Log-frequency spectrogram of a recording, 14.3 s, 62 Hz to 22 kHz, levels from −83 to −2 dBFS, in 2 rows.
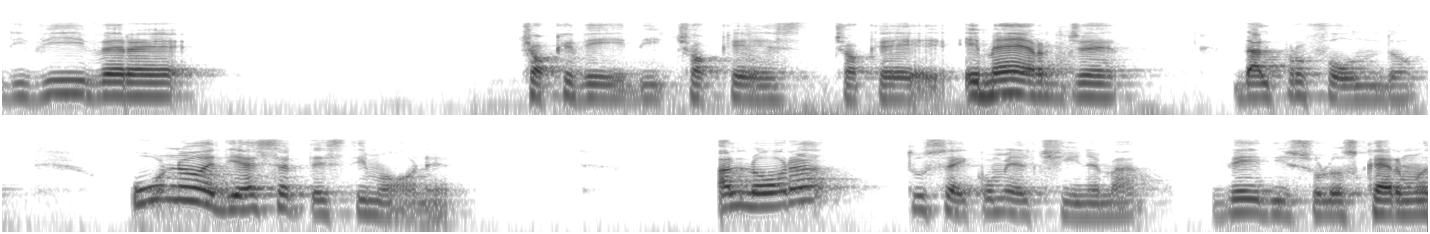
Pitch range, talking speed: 150-200 Hz, 110 wpm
